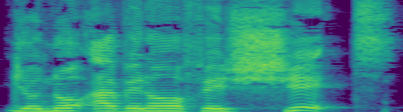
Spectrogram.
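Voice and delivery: hammed-up courtroom bluster; pretend lawyer arguing. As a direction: hammer it out like a bullish amateur lawyer.

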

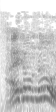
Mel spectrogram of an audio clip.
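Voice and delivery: lightly voiced baffled doctor; puzzled doctor. A narrator's reading. Doctor answers the worried mother, baffled. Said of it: "Doctor Jones says".

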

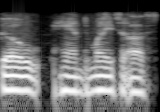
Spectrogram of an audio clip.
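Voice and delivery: ordinary talk, nothing marked

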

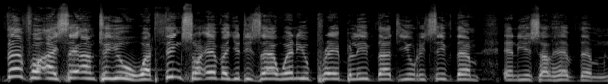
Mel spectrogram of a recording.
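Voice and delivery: loud, fast proclamation of the verse; forceful scripture reading. Acted. Preacher reads the verse to the congregation, forcefully. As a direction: declaim the scripture at speed.

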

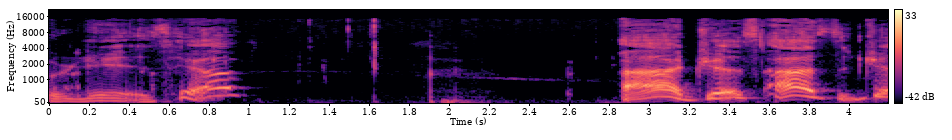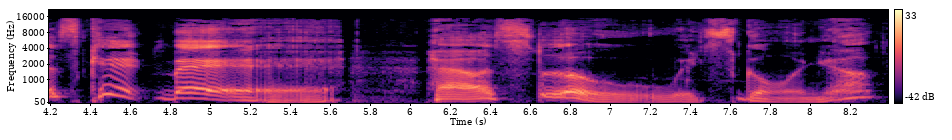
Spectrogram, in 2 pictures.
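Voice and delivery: slow, high drawl with a cowboy twang. Pretend. Host drawls his clue to guests in a slow cowboy voice. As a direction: stretch every word like a lazy cowboy. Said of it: "here's my animals on animals".

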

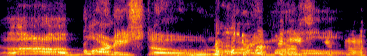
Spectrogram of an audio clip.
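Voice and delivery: high, loud, stretched mock Irish wail; hammed-up Irish accent. Radio host mocking a coach with an Irish accent, hammed-up wailing. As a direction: wail it out in an overdone Irish brogue. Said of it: "impersonate Dowell Loggins with an Irish accent".

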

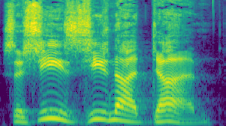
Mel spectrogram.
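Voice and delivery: ordinary delivery

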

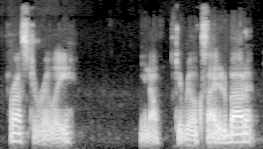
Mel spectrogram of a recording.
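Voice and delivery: usual speaking voice

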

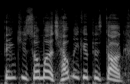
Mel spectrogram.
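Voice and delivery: high, hurried thanks and plea; frantic thanks. Retold or imitated. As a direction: thank them fast, then beg for help. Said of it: "And I was like".

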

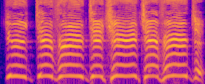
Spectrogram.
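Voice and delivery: high, loud, dumb repeated grunt; hammed-up caveman parroting one word; dim Scandinavian caveman. Comic bit mocking his own Scandinavian people, high loud caveman voice. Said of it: "So they're like".

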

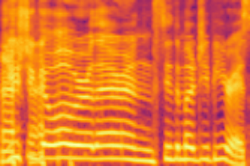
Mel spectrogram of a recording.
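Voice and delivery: high-pitched imitation Irish accent; attempted Irish accent. Rider quoting colleague urging him to the race, mock Irish accent. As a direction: put on a rough Irish lilt. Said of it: "you know, Irish accent".

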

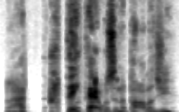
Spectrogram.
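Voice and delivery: a quiet doubtful mutter to yourself after a weak apology; puzzled mutter. Retold or imitated. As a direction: mumble it to yourself, unsure. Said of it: "you're like".

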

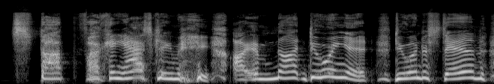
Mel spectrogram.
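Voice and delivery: high, slow, furious telling-off; picture finally snapping at him, slowly and high; imagined angry yell. Pretend. To a pushy co-star, an imagined furious refusal. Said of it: "I would have had to scream at him".

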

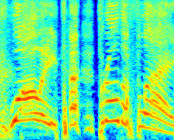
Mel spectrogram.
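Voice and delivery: very high-pitched yell; imitated frantic sideline yell; mock screaming. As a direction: scream it at the coach. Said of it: "They got the guy screaming".

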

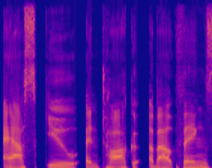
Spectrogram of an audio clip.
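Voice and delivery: slowed, drawn-out words; slow drawl. Real, not acted. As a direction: stretch it out deliberately. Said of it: "describing Southern talk".

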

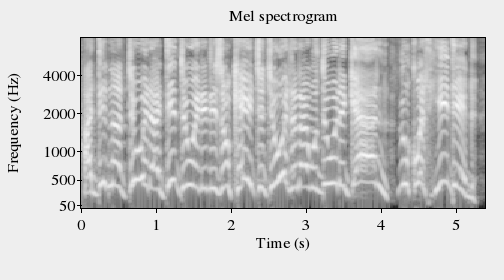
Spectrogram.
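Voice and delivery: blustering high mock-French accent; French Trump. French Trump defends himself to the hosts, high blustering French accent. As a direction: rattle off denials in hammy high French. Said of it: "with a French accent".

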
